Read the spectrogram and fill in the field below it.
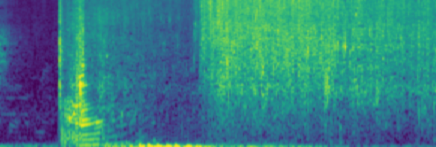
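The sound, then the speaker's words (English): A valve on the spout of a rainwater tank, fed by a roof gutter and PVC pipe at a garden cabin in Occidental, opens with a brief creaky squeal. Water rushes out in a steady, hissing gush at an even, fairly loud level as the tank is drained for cleaning after the first rain. “draining the tank to clean it out”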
